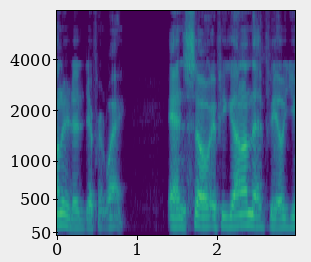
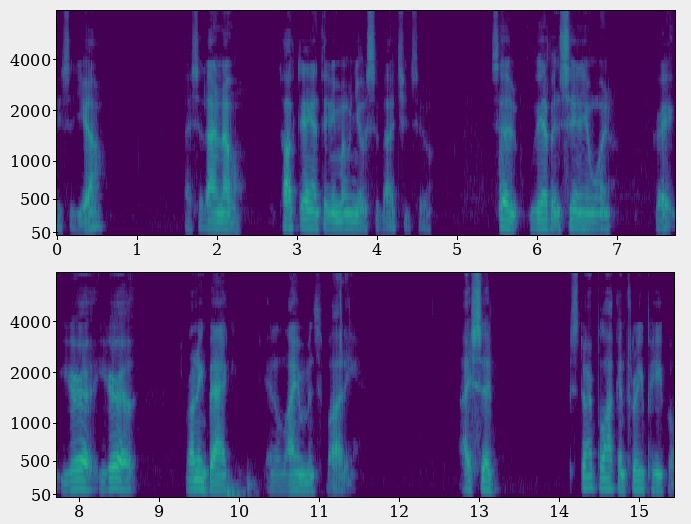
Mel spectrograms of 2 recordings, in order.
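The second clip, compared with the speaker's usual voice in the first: soft, low murmur. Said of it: "talk right behind their ear".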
